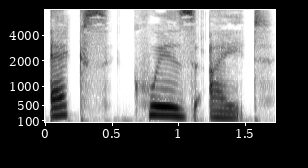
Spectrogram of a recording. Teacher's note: It has three syllables, x, quiz, it. The stress is on the second syllable.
